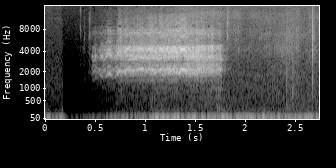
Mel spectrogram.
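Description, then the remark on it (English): A miniature horse owned by the speaker lets out a single high, wavering whinny lasting about a second, fairly loud, followed by faint rustling and low rumbling background noise. “Yeah, that was a little mini horse we have.”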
